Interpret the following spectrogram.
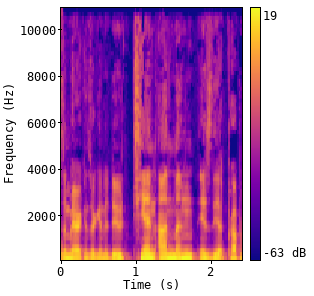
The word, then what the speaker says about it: Tiananmen: mean just educate me on like what was tenan square and am I even pronouncing it right all about yeah not quite right but it's okay as good as Americans are going to do TI anman is the proper pronunciation Tian anman literally means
